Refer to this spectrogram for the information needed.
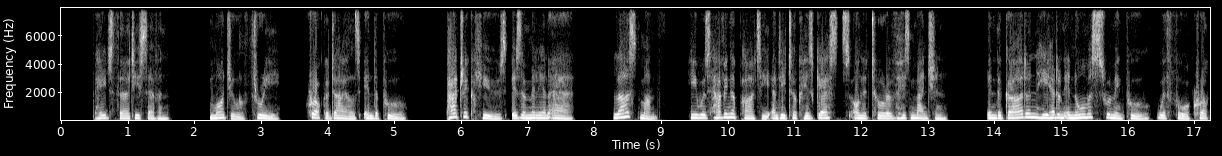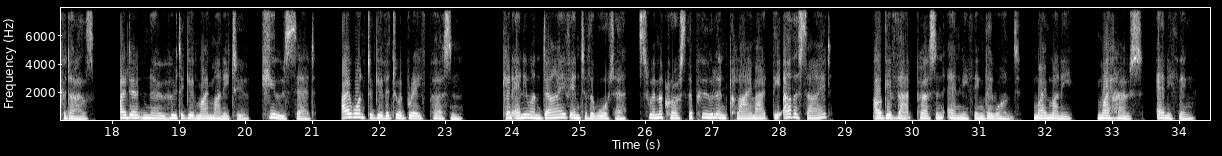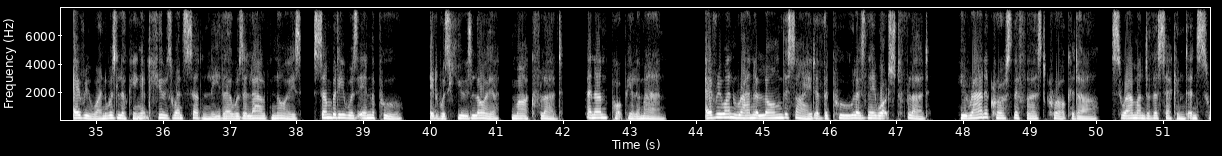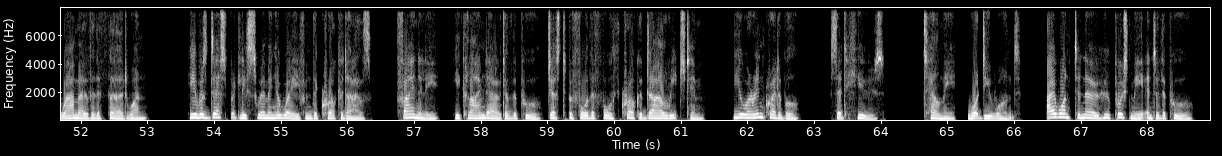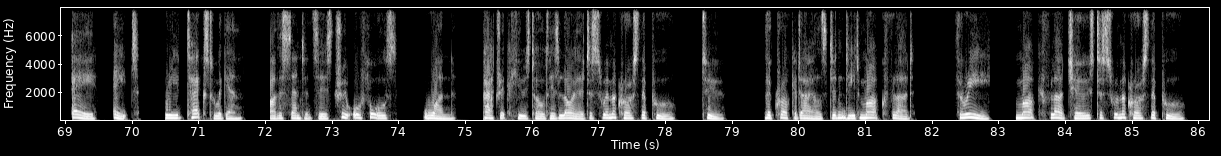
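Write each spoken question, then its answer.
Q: Patrick Hughes told his lawyer to swim across the pool.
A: False

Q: The crocodiles didn't eat Mark Flood.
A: True

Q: Mark Flood chose to swim across the pool.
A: False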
